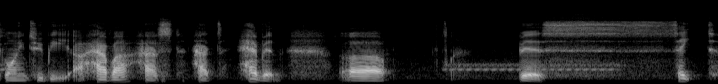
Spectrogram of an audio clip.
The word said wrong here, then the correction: bestätigt: spelled B-E-S-T-A-T-I-G-T, or bestätigt. Maybe that's a better pronunciation. Bestätigt, yeah. Spelling's right, though.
